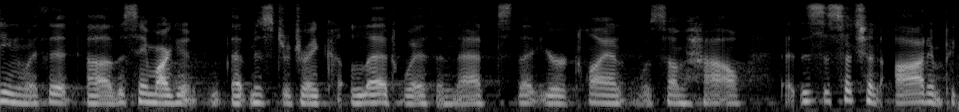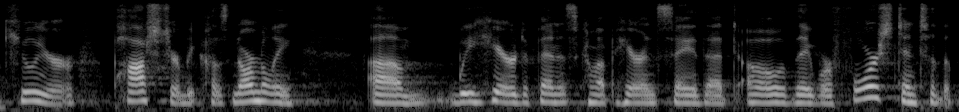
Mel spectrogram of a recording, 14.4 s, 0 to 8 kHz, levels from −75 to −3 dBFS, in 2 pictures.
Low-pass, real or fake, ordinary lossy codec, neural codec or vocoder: 7.2 kHz; fake; Opus, 64 kbps; autoencoder, 48 kHz, 128 numbers a frame, DAC-VAE, trained on Japanese speech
